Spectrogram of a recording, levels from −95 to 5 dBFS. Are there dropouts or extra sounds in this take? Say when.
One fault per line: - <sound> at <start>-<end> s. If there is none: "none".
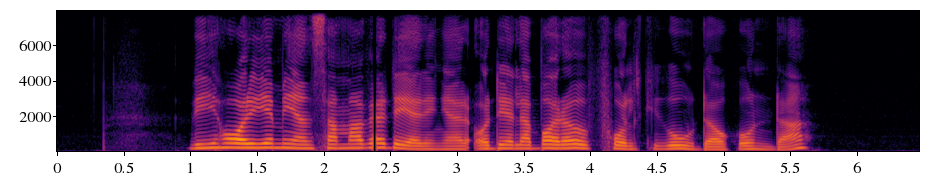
- dropout at 2.4-2.4 s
